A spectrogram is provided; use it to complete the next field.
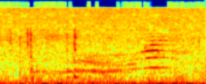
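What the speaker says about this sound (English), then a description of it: "And my cat has joined." A pet cat gives a couple of faint, high-pitched meows that rise and fall in pitch, heard under a steady background hum.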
